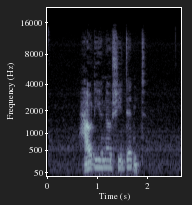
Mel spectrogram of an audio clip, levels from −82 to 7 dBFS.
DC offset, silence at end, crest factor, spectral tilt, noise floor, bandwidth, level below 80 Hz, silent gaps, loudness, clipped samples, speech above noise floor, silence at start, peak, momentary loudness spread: under 0.1%; 0.7 s; 24 dB; -4.5 dB/octave; -54 dBFS; 15.5 kHz; -58 dBFS; none; -25 LUFS; under 0.1%; 29 dB; 0.65 s; -4 dBFS; 17 LU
